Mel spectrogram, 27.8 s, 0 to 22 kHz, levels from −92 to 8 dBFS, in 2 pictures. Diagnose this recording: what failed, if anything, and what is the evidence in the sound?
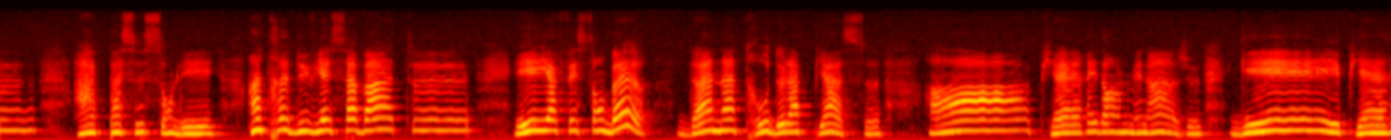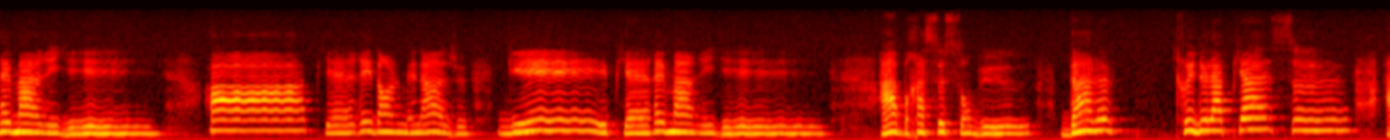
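Nothing in the recording points to a failure. No stage between capture and playback leaves any audible evidence of a problem.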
